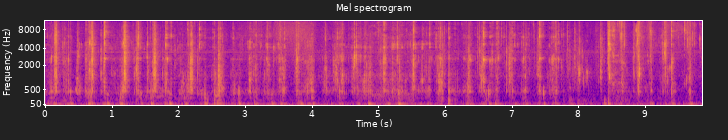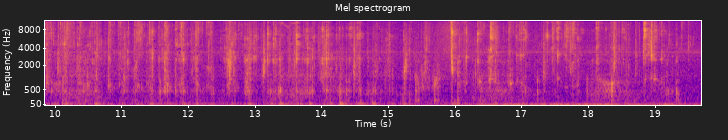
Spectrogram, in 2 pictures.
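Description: A person chewing chewy seafood close to the microphone: a steady, irregular run of wet, sticky mouth clicks.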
